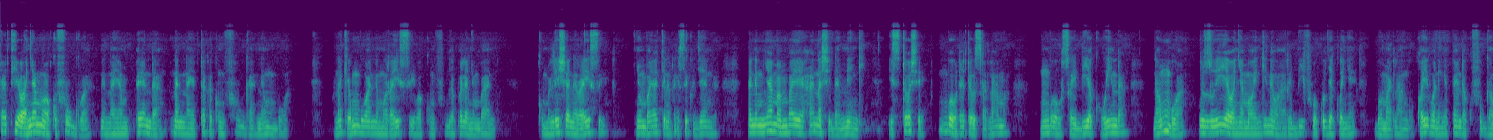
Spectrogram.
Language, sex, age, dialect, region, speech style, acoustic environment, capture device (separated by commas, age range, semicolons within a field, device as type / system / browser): Swahili, male, 35-44, Kenya - Mombasa, Kenya, happy, silence, desktop / Windows / Chrome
